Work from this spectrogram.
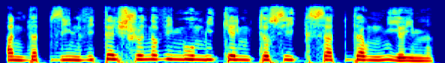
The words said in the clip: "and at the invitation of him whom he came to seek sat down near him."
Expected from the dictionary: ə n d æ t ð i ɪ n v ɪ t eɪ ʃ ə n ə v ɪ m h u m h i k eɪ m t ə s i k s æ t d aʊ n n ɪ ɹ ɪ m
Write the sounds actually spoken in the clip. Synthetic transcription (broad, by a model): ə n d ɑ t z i n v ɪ t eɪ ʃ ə n ə v ɪ m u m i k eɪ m t ə s i k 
